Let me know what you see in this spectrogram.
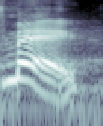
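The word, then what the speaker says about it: Mai: that would make sense but it's pronounced May and it's just it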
